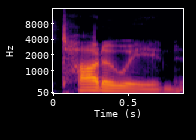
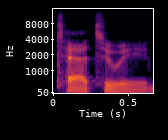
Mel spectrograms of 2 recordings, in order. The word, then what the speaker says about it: Tatooine: Luke Skywalker says Tatawine instead of Tatooine.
